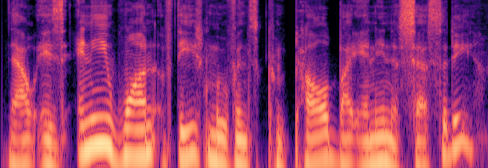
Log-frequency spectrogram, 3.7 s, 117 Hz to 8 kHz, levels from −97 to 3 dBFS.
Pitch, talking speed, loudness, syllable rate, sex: 140 Hz, 180 wpm, -15 LUFS, 6.6 syllables/s, male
